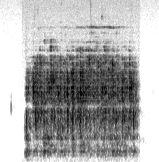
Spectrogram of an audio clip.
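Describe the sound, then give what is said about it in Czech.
A sustained burst of water bubbling and gurgling as someone takes a puff from a hookah (water pipe), lasting a couple of seconds, steady, preceded by a tiny faint click. “Hezky jsem to uvedl potáhnutím”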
